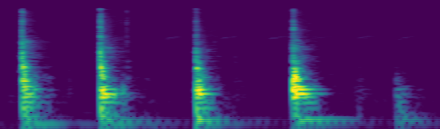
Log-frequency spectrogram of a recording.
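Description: Bamboo pole being chopped with a blade in steady, even strokes, a little over two a second, each strike ringing briefly in the hollow cane. The last stroke near the end is weaker.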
